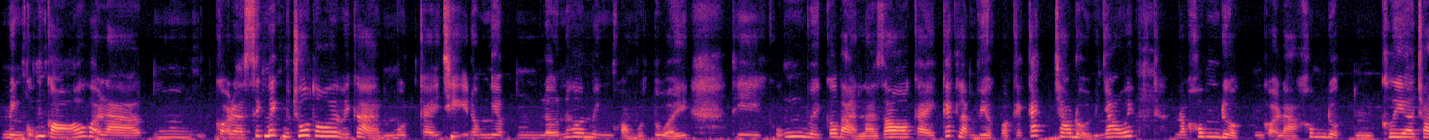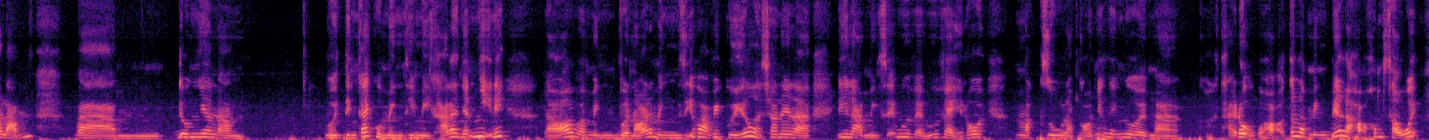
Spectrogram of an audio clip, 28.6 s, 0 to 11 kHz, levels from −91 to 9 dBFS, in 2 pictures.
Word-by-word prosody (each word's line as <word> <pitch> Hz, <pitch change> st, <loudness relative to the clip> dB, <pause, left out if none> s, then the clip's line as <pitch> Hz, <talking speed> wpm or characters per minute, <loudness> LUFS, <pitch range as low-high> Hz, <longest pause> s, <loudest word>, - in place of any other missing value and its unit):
mình 230 Hz, -1 st, -1 dB
cũng 355 Hz, 0 st, +2 dB
có, 255 Hz, +3 st, +5 dB
gọi 315 Hz, -, +3 dB
là, 205 Hz, -2 st, +1 dB
ừm, 245 Hz, -1 st, -9 dB, 0.3 s
gọi 255 Hz, -, 0 dB
là, 235 Hz, -1 st, +1 dB
xích 370 Hz, +8 st, 0 dB
mích 375 Hz, -1 st, +6 dB
một 315 Hz, -, +4 dB
chút 385 Hz, +5 st, +6 dB
thôi 340 Hz, -2 st, +5 dB
với 240 Hz, -, -6 dB
cả 195 Hz, -, +2 dB, 0.2 s
một 215 Hz, 0 st, -6 dB
cái 215 Hz, -1 st, -3 dB
chị 315 Hz, -8 st, 0 dB
đồng 220 Hz, -1 st, -8 dB
nghiệp 225 Hz, -1 st, -4 dB
lớn 210 Hz, +1 st, -4 dB
hơn 290 Hz, 0 st, 0 dB
mình 220 Hz, -5 st, -7 dB
khoảng 165 Hz, 0 st, -3 dB
1 185 Hz, -, -10 dB
tuổi. 195 Hz, -2 st, -1 dB, 0.4 s
Thì 445 Hz, -2 st, -7 dB
cũng 315 Hz, 0 st, +1 dB
về 255 Hz, -4 st, -2 dB
cơ 275 Hz, +5 st, 0 dB
bản 210 Hz, -10 st, +2 dB
là 175 Hz, 0 st, -1 dB
do 260 Hz, +6 st, +6 dB
cái 220 Hz, -5 st, -1 dB
cách 365 Hz, -, -2 dB
làm 225 Hz, -7 st, 0 dB
việc 215 Hz, -2 st, -2 dB
và 195 Hz, -, -5 dB
cái 205 Hz, +2 st, -11 dB
cách 375 Hz, -, +3 dB
trao 295 Hz, -1 st, +2 dB
đổi 260 Hz, -11 st, 0 dB
với 185 Hz, +2 st, -10 dB
nhau 285 Hz, +2 st, +1 dB
ấy 335 Hz, +3 st, +3 dB, 0.4 s
nó 230 Hz, 0 st, -6 dB
không 295 Hz, -2 st, 0 dB
được, 240 Hz, -7 st, 0 dB, 0.2 s
gọi -, -, -2 dB
là, 185 Hz, -2 st, -2 dB
không 280 Hz, +5 st, -5 dB
được, 250 Hz, -5 st, -3 dB
ừm, 190 Hz, 0 st, -5 dB
clear 280 Hz, -1 st, +4 dB
cho 260 Hz, -2 st, +2 dB
lắm. 250 Hz, -, +1 dB, 0.4 s
Và, 190 Hz, -3 st, +1 dB
ừm, 180 Hz, -1 st, -5 dB, 0.2 s
đương 265 Hz, 0 st, +2 dB
nhiên 275 Hz, -1 st, +1 dB
là 205 Hz, -5 st, -1 dB, 0.9 s
với 200 Hz, 0 st, +2 dB
tính -, -, 0 dB
cách 325 Hz, +2 st, +6 dB
của 265 Hz, -, +2 dB
mình 195 Hz, -1 st, +1 dB
thì 200 Hz, -, -2 dB
mình 190 Hz, -1 st, -1 dB
khá 190 Hz, -, +1 dB
là 285 Hz, -, +6 dB
nhẫn 290 Hz, +3 st, +1 dB
nhịn 320 Hz, -2 st, +4 dB
ấy. 335 Hz, -, +3 dB, 0.4 s
Đó, 185 Hz, +11 st, +5 dB
và 240 Hz, -7 st, -2 dB
mình 200 Hz, -1 st, -5 dB
vừa 195 Hz, -, +3 dB
nói 180 Hz, -1 st, +3 dB
là 280 Hz, -, +2 dB
mình 205 Hz, -5 st, -3 dB
dĩ -, -, -5 dB
hòa 275 Hz, -4 st, +4 dB
vi 260 Hz, -, +1 dB
quý 215 Hz, 0 st, 0 dB
rồi, 320 Hz, -1 st, +4 dB
cho 250 Hz, +1 st, -3 dB
nên 250 Hz, 0 st, -1 dB
là 200 Hz, -3 st, +2 dB, 0.3 s
đi 260 Hz, -1 st, -2 dB
làm 220 Hz, -5 st, -1 dB
mình 195 Hz, 0 st, -5 dB
sẽ -, -, -5 dB
vui 275 Hz, 0 st, -3 dB
vẻ, 235 Hz, -5 st, -4 dB
vui 245 Hz, -, -6 dB
vẻ 225 Hz, -6 st, -2 dB
thôi. 250 Hz, +2 st, -1 dB, 0.3 s
Mặc 205 Hz, -1 st, -5 dB
dù 210 Hz, -1 st, -1 dB
là 185 Hz, -3 st, -3 dB
có 180 Hz, 0 st, -3 dB
những -, -, 0 dB
cái 255 Hz, -, -5 dB
người 240 Hz, -5 st, -2 dB
mà 180 Hz, -3 st, -3 dB, 0.4 s
thái -, -, -3 dB
độ -, -, +7 dB
của -, -, -4 dB
họ -, -, +2 dB
tức 335 Hz, -, +2 dB
là 300 Hz, -, +6 dB
mình 215 Hz, -1 st, -5 dB
biết 345 Hz, -, +5 dB
là -, -, +6 dB
họ -, -, +3 dB
không 285 Hz, -, -2 dB
xấu 230 Hz, -3 st, +4 dB
ấy, 305 Hz, -, +4 dB
235 Hz, 250 wpm, -21 LUFS, 200-280 Hz, 0.9 s, độ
